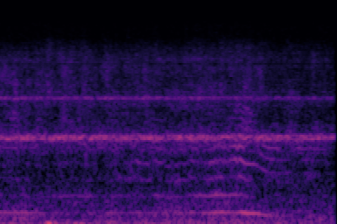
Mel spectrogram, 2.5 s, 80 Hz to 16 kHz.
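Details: Many large cicadas, 5–6 cm long, at mineral springs in Oaxaca, Mexico, drone together in a continuous buzz held on a steady pitch, with faint overtones and a slight waver, over low rumbling wind.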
